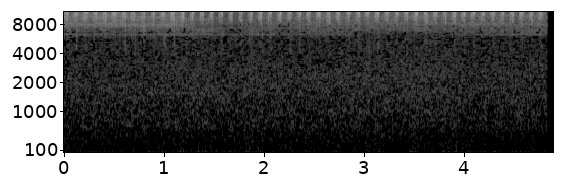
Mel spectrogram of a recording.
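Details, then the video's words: In July 2021 a grey bush-cricket sings a quick, even sequence of high ticking chirps, roughly seven each second, ending abruptly, with only faint hiss behind. "серый кузнечик июль 2021"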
